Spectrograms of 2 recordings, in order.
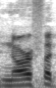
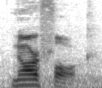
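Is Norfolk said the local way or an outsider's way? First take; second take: local; outsider. First: It is said the way locals pronounce it. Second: It is said the way an outsider pronounces it. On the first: The speaker calls it right. "Is that how the natives pronounce it?" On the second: The speaker calls it wrong. "because I would pronounce it Norfolk"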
